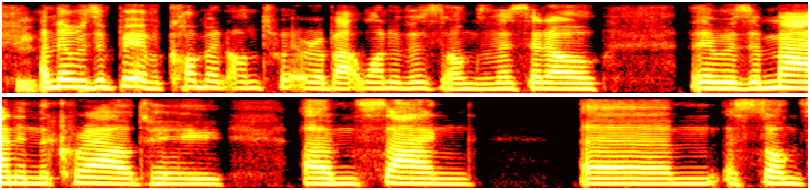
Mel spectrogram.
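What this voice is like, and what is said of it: Strained, worn-out voice. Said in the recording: “I hope your voice sounds like it's getting better, but it sounds like it's got better and now it's got worse again ... I was shouting quite a lot today”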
